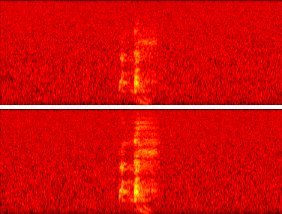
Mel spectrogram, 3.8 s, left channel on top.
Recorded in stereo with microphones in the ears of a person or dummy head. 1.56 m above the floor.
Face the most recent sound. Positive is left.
turn(degrees=-85)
